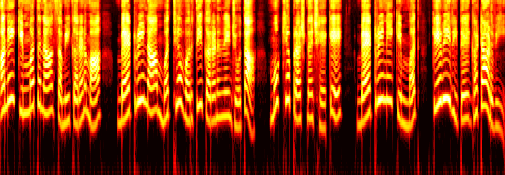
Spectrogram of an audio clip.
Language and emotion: Gujarati, neutral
